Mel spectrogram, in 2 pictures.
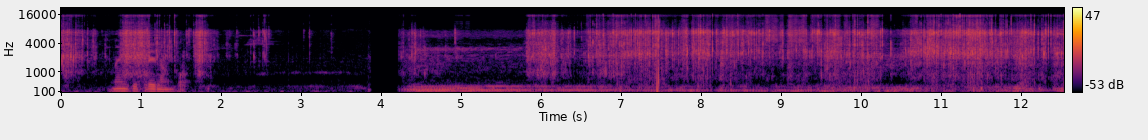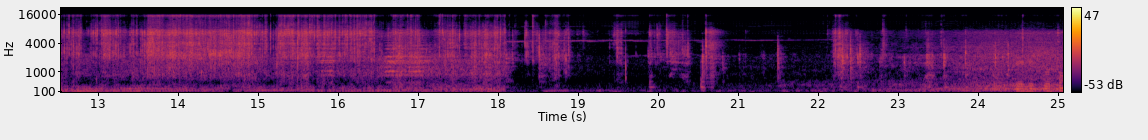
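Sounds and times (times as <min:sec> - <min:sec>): plastic mailer pouch crinkling: 0:00.0 - 0:03.4, 0:04.2 - 0:05.2, 0:05.8 - 0:20.8.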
